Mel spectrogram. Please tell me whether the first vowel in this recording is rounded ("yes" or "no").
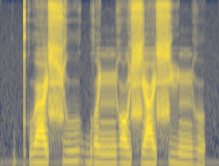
no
